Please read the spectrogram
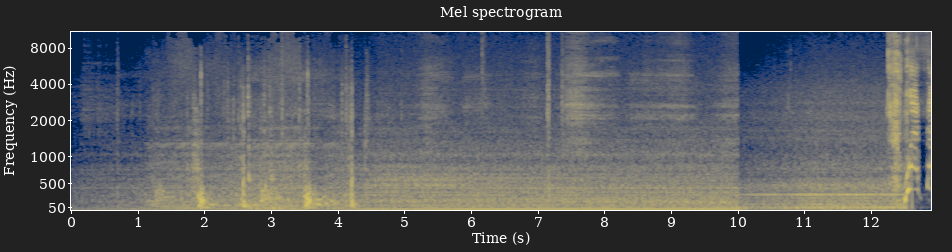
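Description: Car running, a steady low rumble heard from inside the cabin, with a few sharp knocks in the first few seconds. Near the end the rumble changes and a steady hum joins it.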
